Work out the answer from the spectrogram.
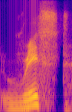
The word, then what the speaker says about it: wrist: know fingers thumb and wrist has a silent w like the word right yeah so wrist and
